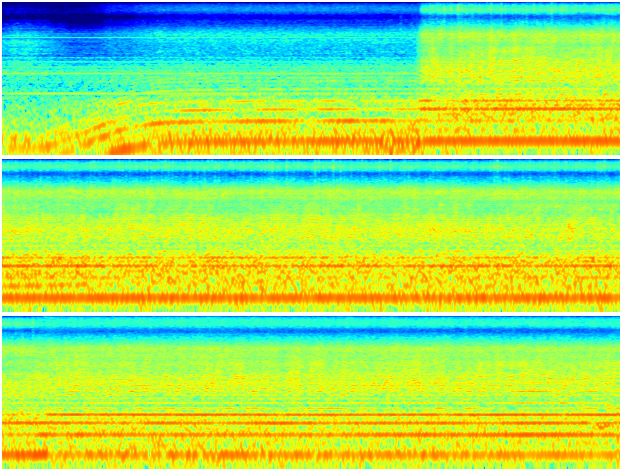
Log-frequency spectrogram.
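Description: An X Cub light aircraft's engine runs up to full takeoff power, a loud steady propeller drone that swells sharply after a few seconds and holds strong and continuous for the rest of the takeoff roll, with no talk over it.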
